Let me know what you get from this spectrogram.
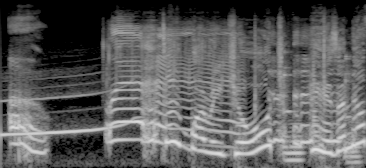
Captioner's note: crying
